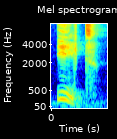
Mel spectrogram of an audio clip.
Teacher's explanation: your tongue is going to be front and your jaw is going to be up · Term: front vowel sound e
